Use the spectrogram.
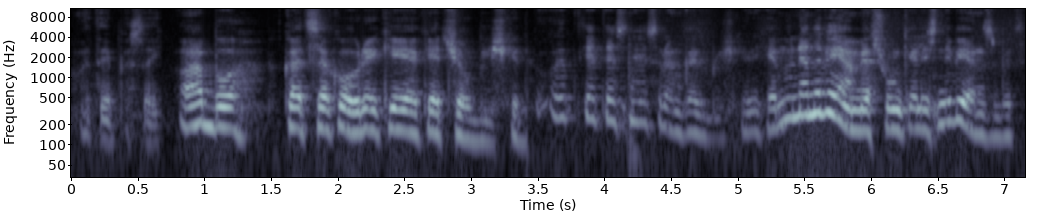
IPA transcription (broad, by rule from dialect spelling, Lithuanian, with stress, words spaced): oː ˈtɐɪp ʋʲɪˈsɐɪ ɐˈbʊ ˈkɐt sɐˈkɐʊ rʲɛɪˈkʲeːjɛ kʲiɛˈt͡ʃʲɛʊ ˈbʲiːʃʲkʲɪ ʋɐt kʲiɛtʲɛsʲˈnʲeːs ˈrɐŋkɐs ˈbʲiːʃʲkʲɪ rʲɛɪˈkʲeːjɛ ˈnʊ nʲɛnʊˈʋʲeːjɛm ˈmʲɛs ˈʃuːŋʲkʲɛlʲɛɪs nʲɪ ˈʋʲiɛns ˈbʲɛt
